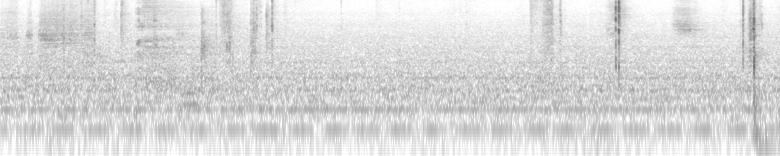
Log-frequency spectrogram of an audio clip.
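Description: Cards are shuffled in a player's hands.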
